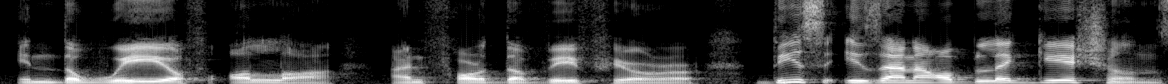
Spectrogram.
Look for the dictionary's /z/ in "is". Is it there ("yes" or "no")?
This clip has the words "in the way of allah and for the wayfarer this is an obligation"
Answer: yes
